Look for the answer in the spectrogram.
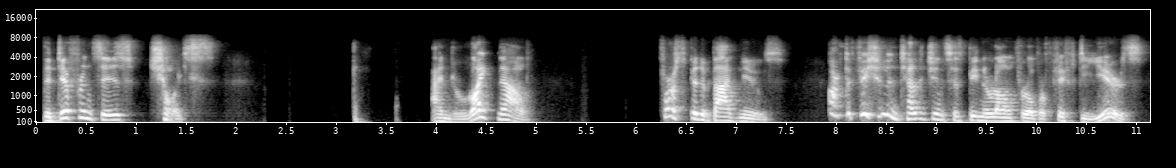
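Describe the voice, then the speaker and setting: An older Irish man whose first language is Irish Gaelic gives a webinar workshop in an animated, rhetorical way, with theatrical asides, heard over a video call. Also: a little high, slightly rough. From Ireland. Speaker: workshop presenter. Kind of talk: webinar lecture. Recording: dull lo-fi webinar audio.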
